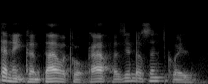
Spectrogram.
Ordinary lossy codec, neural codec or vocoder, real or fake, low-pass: none; codec, 16 kHz, 1 kbps, FreqCodec, larger model; fake; 7.2 kHz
